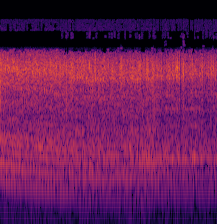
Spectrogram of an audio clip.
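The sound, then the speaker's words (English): A car engine runs with a steady, rumbling drone and a slight vibration as the car swings off the road and drives toward the shore by moonlight with its lights off, holding an even loudness throughout with no voices present. “We'll swing off the road and drive toward the shore.”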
